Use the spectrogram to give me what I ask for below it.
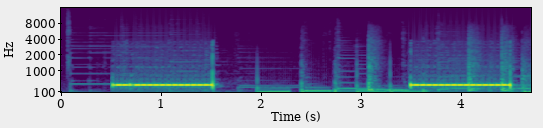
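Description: A telephone rings for an incoming call, two trilling bursts with short, stepped electronic tones between them, loud and clear with no talk.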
